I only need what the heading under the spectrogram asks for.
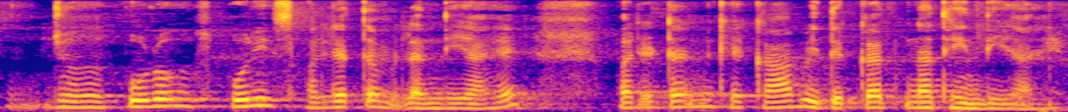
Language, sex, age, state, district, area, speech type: Sindhi, male, 45-60, Rajasthan, Ajmer, rural, spontaneous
